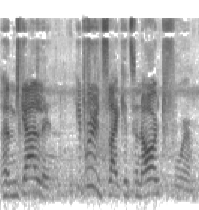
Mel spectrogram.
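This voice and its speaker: Brash Viking shieldmaiden for a game: bawdy, wry and teasing, voice on the high side, clearly noisy outdoor background. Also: female voice, big pitch swings, normal speed. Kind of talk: video game character acting.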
